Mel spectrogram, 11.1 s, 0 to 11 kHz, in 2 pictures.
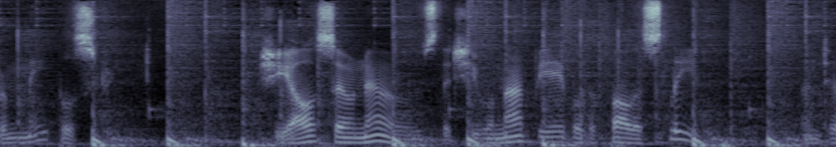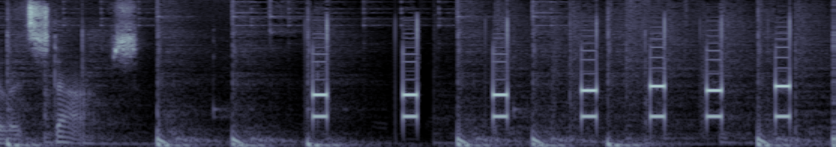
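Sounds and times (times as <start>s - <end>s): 
speech: 0.0s - 1.1s, 1.8s - 6.6s
cell phone keypad dual-tone dialing beeps: 7.7s - 10.9s.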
